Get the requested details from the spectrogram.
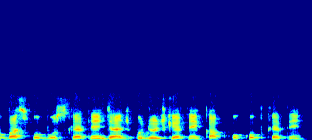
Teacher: जैसे लंदन के नॉर्थ में रहने वाले जो लोग हैं, वो बस को बुस कहते हैं, जज को जुज कहते हैं, कप को कुप कहते हैं।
